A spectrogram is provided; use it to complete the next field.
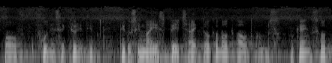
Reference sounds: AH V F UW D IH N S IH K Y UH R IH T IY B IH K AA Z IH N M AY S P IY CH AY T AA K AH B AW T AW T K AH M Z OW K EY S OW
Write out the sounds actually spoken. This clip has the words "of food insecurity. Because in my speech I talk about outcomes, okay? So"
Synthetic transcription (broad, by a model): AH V F UW D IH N S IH K Y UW R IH T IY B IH K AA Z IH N M AY S P IY CH AY T AA K AH B AW T AW T K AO M S OW K EY S OW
